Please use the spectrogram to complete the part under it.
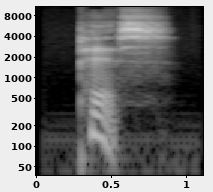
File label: "piss", voice, English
